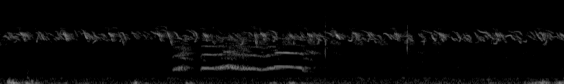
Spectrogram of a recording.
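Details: Domestic chicks, about sixty, crowd around a soft puppy toy in a steady stream of high peeping. A lower, drawn-out tonal call with a slight rise sounds through the middle, over soft low bumps.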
